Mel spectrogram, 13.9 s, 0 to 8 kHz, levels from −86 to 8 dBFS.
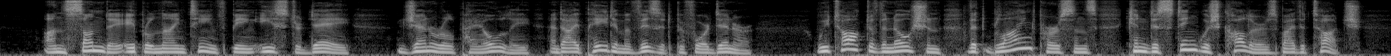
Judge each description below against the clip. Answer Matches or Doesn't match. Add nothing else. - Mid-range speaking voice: Matches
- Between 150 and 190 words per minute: Doesn't match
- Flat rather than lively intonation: Doesn't match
